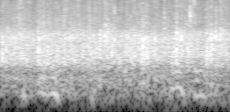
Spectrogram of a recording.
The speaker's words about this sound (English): Let's just make that round of applause a bit of a happy birthday round of applause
